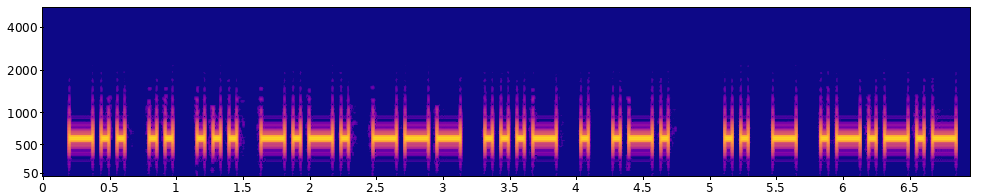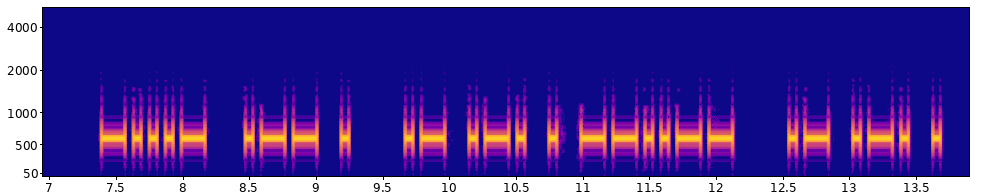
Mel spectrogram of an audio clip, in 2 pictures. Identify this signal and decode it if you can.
Morse code, heard as a keyed tone, about 20 wpm, 600 Hz. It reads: DISCOVER IT. <BT> WE ARE, ARE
